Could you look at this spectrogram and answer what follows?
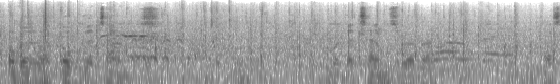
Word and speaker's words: Thames: With the Thames River. That's how it's pronounced.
